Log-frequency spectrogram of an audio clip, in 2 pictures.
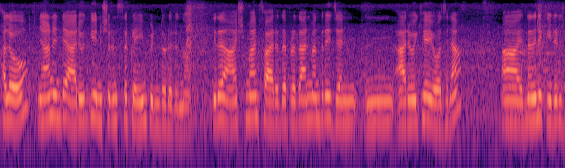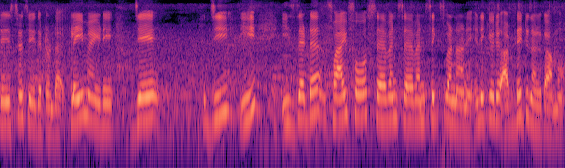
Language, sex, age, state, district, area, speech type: Malayalam, female, 30-45, Kerala, Thiruvananthapuram, rural, read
